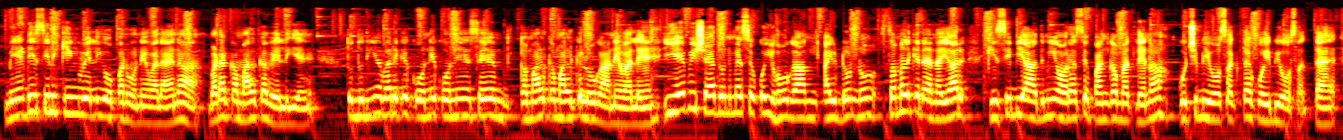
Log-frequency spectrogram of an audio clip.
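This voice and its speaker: A man's voice: high voice, normal speed, few pauses, warm tone, muffled recording, soft background music, natural voice. A man doing a wary old man.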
